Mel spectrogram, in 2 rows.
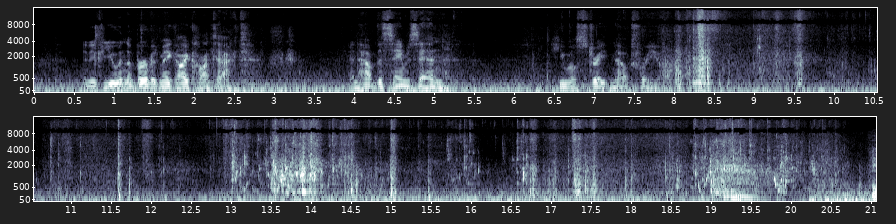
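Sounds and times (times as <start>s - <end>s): water sloshing and splashing: 10.4s - 21.0s.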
